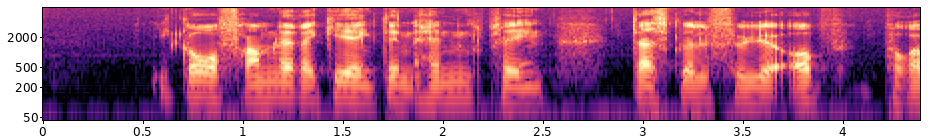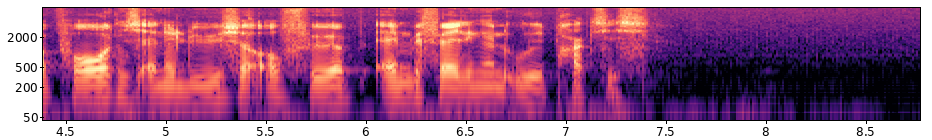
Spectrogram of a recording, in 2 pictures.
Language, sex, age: Danish, male, 25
